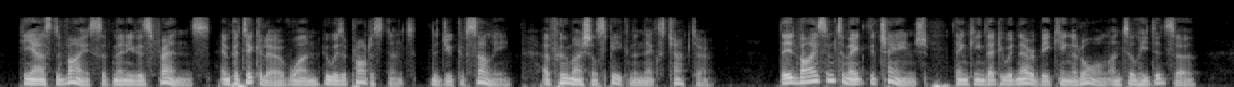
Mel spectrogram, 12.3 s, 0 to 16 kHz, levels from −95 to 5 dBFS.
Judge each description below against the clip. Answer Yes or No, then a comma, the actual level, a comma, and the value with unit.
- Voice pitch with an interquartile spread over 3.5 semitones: Yes, average, 5.2 semitones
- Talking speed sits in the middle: No, fast, 245 wpm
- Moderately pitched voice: No, low, 105 Hz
